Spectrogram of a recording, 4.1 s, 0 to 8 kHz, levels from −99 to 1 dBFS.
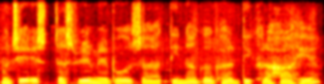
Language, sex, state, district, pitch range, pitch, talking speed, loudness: Hindi, female, Arunachal Pradesh, Lower Dibang Valley, 185-210 Hz, 195 Hz, 175 wpm, -19 LUFS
